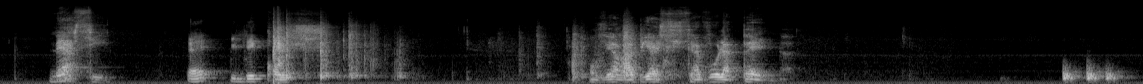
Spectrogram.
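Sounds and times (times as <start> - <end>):
speech: 0.5 - 1.2, 1.9 - 3.3, 5.9 - 8.0
knocking on a door: 10.6 - 11.3.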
